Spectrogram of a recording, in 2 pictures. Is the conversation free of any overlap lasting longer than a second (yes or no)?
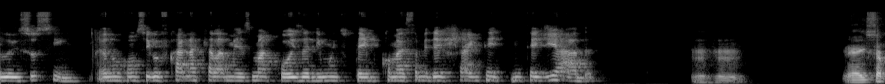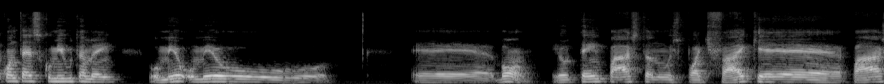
yes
